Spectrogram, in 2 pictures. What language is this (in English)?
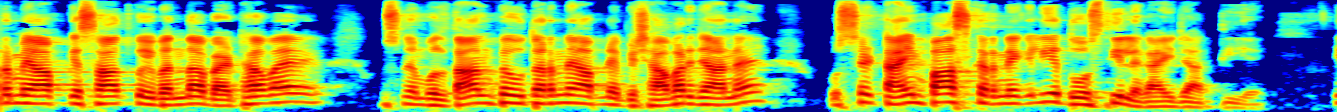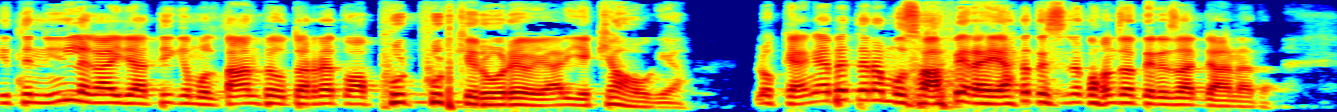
Urdu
